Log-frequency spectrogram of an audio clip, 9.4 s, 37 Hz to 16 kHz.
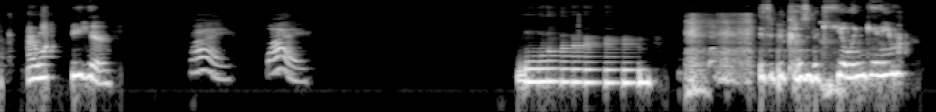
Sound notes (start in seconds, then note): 5.4 glitching; 6.8 stifled laugh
